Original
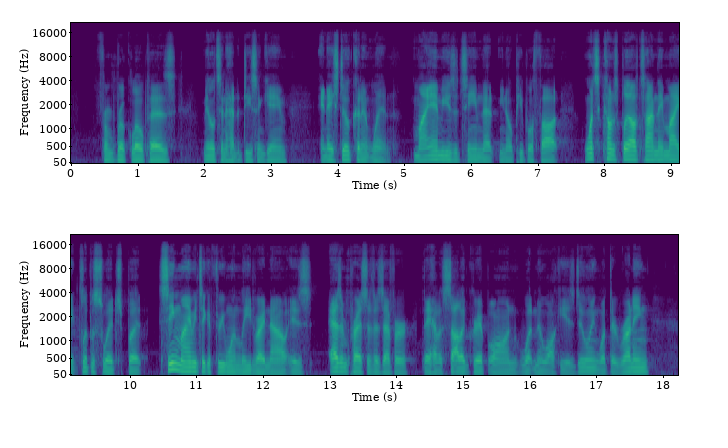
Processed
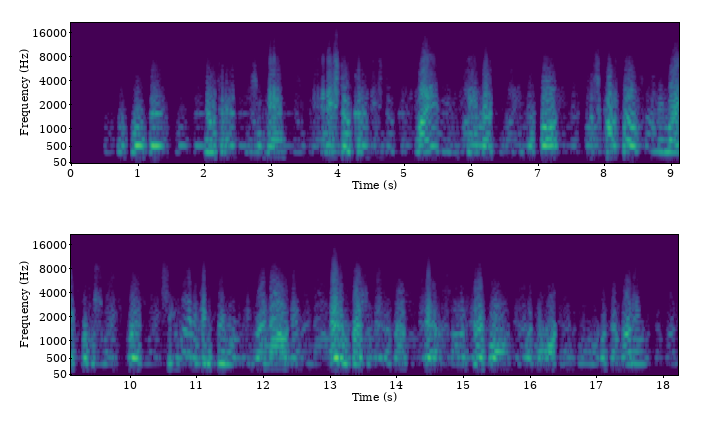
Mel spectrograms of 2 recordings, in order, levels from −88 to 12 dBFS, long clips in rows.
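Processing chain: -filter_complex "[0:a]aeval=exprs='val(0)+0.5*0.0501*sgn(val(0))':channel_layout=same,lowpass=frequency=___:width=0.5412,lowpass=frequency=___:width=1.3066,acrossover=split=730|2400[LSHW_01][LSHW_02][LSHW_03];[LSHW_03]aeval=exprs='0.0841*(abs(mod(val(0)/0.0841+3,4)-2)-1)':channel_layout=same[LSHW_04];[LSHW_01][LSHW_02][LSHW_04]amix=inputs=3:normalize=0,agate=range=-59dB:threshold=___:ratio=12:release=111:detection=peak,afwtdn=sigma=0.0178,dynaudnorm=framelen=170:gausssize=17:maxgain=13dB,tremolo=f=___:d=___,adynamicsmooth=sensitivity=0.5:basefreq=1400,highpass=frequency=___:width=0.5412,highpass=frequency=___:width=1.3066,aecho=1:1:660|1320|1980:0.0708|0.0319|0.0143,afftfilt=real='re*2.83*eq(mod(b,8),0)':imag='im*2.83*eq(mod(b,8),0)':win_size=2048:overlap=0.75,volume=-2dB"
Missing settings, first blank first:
10000, 10000, -28dB, 0.98, 0.94, 390, 390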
